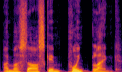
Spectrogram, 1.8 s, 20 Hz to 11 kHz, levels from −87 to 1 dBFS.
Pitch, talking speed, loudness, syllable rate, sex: 125 Hz, 195 wpm, -19 LUFS, 3.5 syllables/s, male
